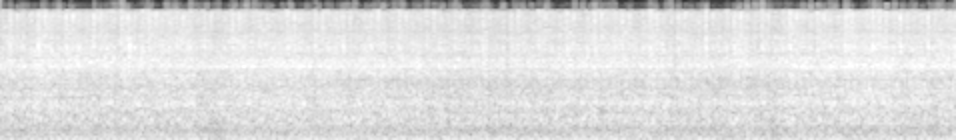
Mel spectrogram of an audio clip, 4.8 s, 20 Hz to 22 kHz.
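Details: Fiat Palio with GM engine (title says 1.8; 1.6 also mentioned), misfiring with check-engine light after refueling, fuel already replaced; rough uneven stumbling idle under loud rumble, one cylinder dropping out; test-light check of injector wiring shows divergence, likely failed injector.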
